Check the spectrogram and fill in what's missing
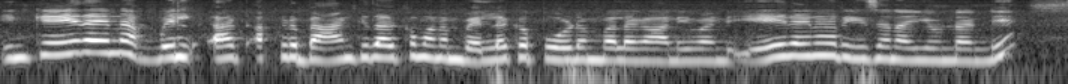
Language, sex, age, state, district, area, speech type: Telugu, female, 18-30, Telangana, Hanamkonda, urban, spontaneous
